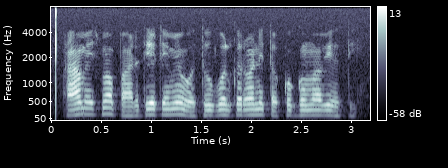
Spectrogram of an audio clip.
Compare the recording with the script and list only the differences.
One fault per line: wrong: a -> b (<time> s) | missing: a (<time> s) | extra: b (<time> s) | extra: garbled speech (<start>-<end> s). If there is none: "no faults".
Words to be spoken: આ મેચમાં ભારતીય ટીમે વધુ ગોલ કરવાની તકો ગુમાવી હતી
no faults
